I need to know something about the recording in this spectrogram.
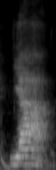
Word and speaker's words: ja: For example, in the word yes, ja, J, A. So J is always pronounced as a Y.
